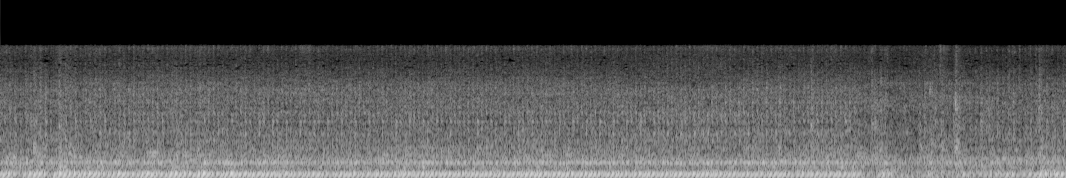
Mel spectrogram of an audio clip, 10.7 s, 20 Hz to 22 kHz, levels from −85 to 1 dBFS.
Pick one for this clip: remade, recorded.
recorded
